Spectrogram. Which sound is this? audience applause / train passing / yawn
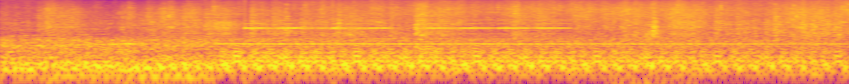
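train passing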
